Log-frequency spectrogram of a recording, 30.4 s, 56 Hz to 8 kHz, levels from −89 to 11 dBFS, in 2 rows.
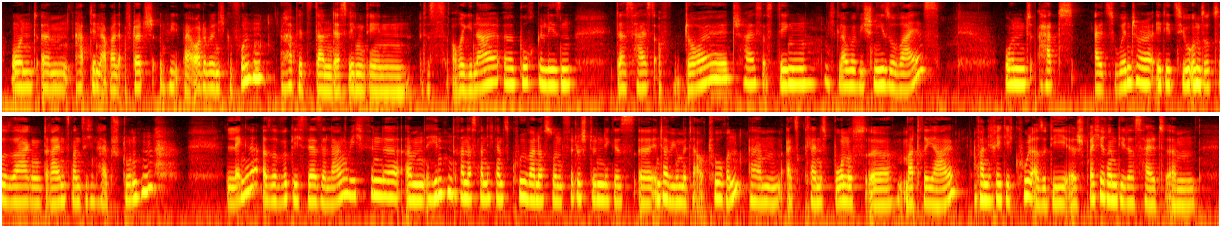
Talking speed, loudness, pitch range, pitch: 170 wpm, -19 LUFS, 165-200 Hz, 185 Hz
